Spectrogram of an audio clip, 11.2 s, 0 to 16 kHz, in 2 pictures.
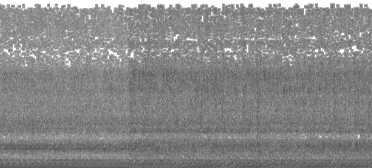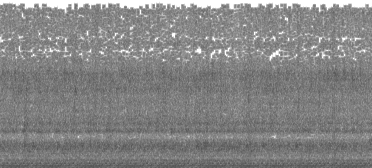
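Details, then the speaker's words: Turbo Redeye after a sensor replacement and two and a half to three weeks sitting, on a very hot day: it catches in two seconds and settles into a steady idle with no stumble, though code P0300 remains; normal idle. "C sleep all right so we still got the code but you can hear is idling just fine"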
